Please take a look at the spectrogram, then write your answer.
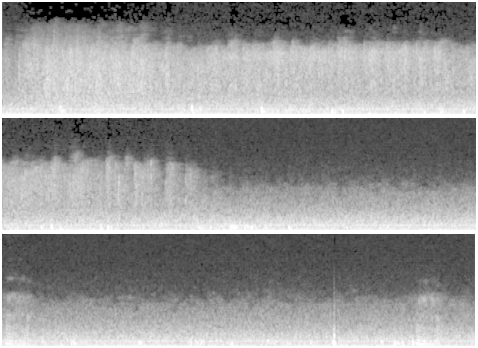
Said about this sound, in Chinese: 好，那我们现在就热烈掌声欢迎子敏先生。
